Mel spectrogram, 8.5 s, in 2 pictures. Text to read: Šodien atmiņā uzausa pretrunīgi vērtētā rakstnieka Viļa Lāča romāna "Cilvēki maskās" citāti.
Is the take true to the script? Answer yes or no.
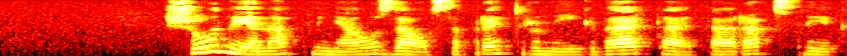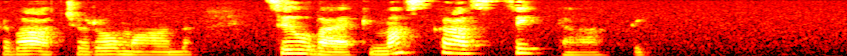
no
